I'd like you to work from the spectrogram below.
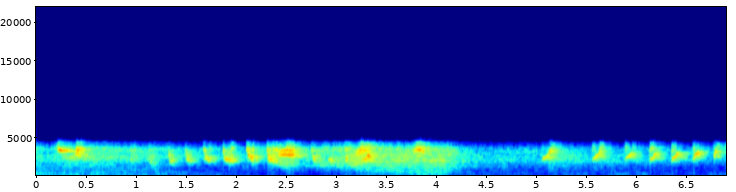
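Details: Newly caught young long-tailed shrike delivering a rapid series of short rising chirps that swell into a dense scratchy burst, then a quieter gap before about eight evenly spaced chirped notes close the phrase.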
